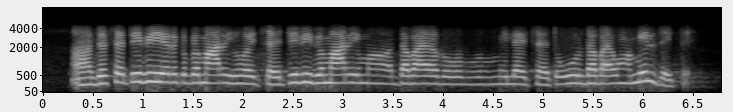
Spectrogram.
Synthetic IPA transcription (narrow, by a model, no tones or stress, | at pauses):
d͡ʒɛseʈibʱieɾkebjemaɾiɦoj̚t͡ʃʰɛʈibʱibemaɾimed̪əbajɾomilɛt͡ʃʰɛt̪ɔuɾd̪əbaioɦamild͡ʒajt̪ɛ̰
